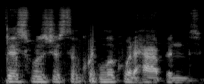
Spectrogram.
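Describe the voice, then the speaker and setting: A man's voice: fairly low pitch, fairly even intonation, normal speed, noisy background. A man co-hosting a casual talk show about recent news, speaking hesitantly as he thinks aloud.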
